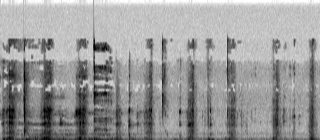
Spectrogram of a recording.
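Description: Faint, close-up chewing of sautéed zucchini and squash: irregular soft crunches and clicks, several a second.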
